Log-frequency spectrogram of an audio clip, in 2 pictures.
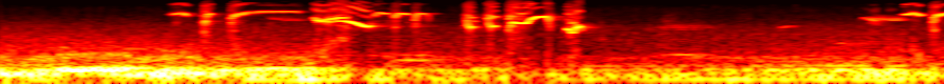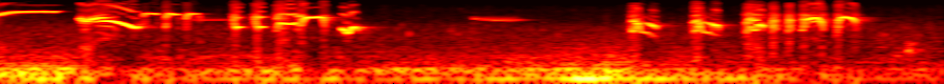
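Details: Orange-headed thrush in a masteran tutor recording: very high, thin twittering phrases of quick rising and looping notes, repeated in bursts a few seconds apart, with a faint low hum underneath.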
